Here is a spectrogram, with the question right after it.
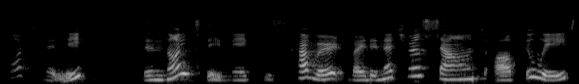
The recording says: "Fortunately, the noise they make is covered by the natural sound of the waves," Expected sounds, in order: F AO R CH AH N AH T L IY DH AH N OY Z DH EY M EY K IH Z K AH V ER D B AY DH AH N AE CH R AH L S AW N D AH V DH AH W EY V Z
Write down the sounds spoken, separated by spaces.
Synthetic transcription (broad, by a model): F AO R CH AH N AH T L IY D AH N OY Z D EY M EY K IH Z K AH V ER D B AY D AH N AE CH R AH L S AW N D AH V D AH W EY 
